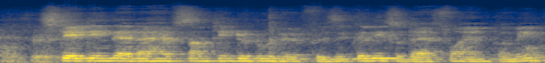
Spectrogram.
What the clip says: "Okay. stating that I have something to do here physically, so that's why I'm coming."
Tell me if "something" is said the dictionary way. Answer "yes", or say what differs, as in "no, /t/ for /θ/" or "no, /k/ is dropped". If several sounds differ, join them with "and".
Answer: no, /t/ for /θ/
